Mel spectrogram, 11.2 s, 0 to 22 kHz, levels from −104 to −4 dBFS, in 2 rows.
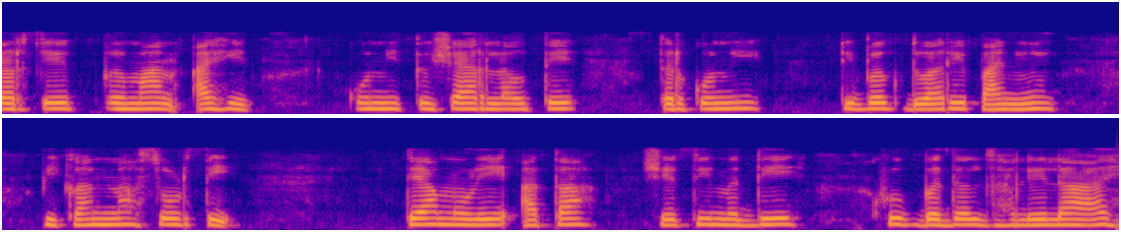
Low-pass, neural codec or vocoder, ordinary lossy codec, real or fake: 7.2 kHz; codec, 16 kHz, 4.8 kbps, FACodec; none; fake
